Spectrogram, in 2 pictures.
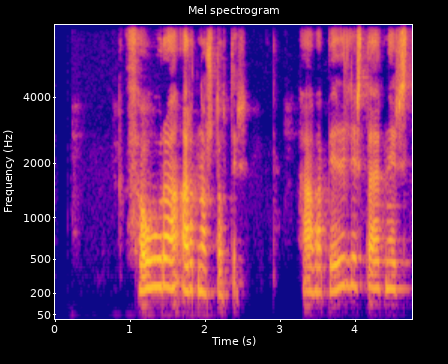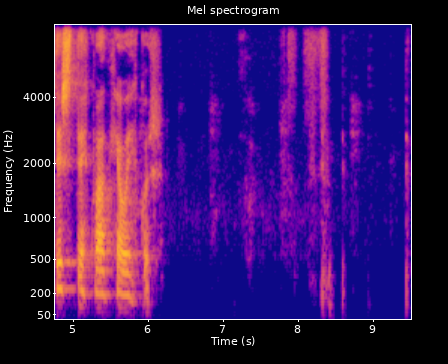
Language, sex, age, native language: Icelandic, female, 50-59, Icelandic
